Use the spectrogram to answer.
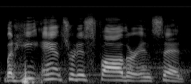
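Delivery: loud, building scripture read; preaching at full force. Acted. Pastor reading the angry son's reply, loud.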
